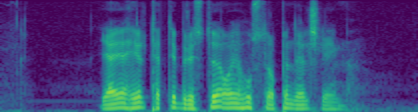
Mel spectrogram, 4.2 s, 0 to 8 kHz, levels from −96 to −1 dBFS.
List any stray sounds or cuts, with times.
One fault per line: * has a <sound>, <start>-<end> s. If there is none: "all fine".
* has a dropout, 1.6-1.6 s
